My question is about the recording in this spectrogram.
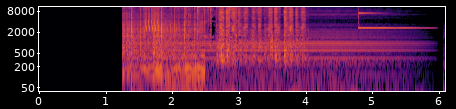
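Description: Animated logo intro sting: after about a second of silence, a loud, dense burst of sound effects and music with many clicks, settling into a held chord with a bright ding that rings and fades out.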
